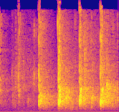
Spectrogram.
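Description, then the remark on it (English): A short run of hand claps, about five sharp, evenly spaced slaps at a brisk, steady pace, moderately loud over a soft background hiss with no talking. “I thought that was at least worth a clap.”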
